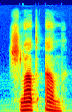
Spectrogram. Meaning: inflection of aanslaan: 1. second/third-person singular present indicative 2. plural imperative
- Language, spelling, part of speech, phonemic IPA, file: Dutch, slaat aan, verb, /ˈslat ˈan/, Nl-slaat aan.ogg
